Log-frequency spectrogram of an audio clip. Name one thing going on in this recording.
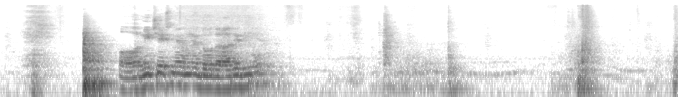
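A wooden cabinet door bumps and swings open.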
